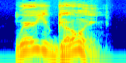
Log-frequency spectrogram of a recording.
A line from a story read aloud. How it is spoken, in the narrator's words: Sam nearly shouted from being so far behind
